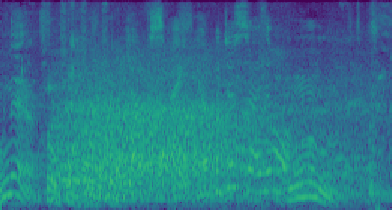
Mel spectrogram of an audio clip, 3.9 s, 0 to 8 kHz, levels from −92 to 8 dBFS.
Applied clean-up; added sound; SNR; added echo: none; Crowd; -2 dB; none.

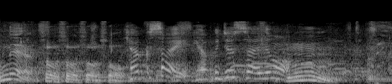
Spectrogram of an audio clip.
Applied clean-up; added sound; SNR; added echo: none; none; none; none.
